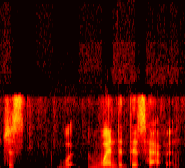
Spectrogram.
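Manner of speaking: ordinary talk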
